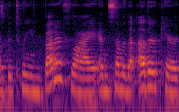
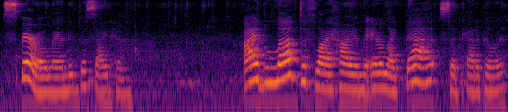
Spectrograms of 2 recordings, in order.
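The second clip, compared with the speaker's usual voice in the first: lively picture-book narration; storybook voice for young listeners; reading to children; 4 dB louder than usual. A narrator's reading. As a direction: read it aloud to a class of kids.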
